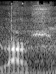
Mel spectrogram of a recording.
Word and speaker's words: Laos: It's got an S on the end, so it should be Laos.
